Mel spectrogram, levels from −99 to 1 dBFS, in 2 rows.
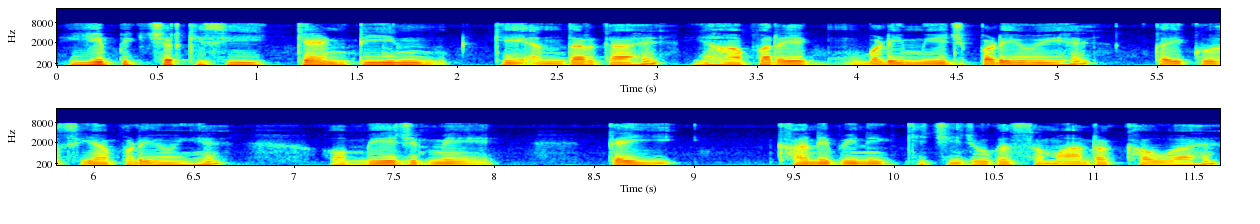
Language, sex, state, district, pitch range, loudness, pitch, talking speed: Hindi, male, Uttar Pradesh, Jyotiba Phule Nagar, 120-135 Hz, -27 LUFS, 125 Hz, 165 wpm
